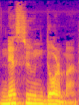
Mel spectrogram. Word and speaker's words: Nessun Dorma: Now, pronounce that for me again. – Well, I'm not sure I'm right. But you're right. – I think it's Nessun Dorma. – That's what it is.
